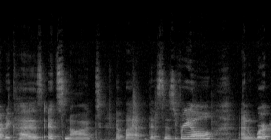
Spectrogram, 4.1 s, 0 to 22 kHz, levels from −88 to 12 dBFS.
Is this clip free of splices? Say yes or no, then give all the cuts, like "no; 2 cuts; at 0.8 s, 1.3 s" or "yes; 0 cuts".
no; 1 cut; at 1.8 s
